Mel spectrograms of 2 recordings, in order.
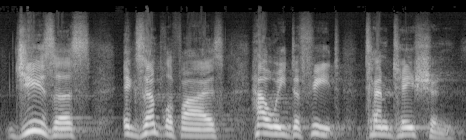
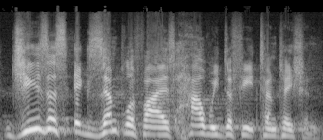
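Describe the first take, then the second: First: "Jesus exemplifies how we defeat temptation" slowly, with pauses between phrases; deliberate emphasis. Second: Said in the usual way. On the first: Real, not acted. Restates proposition slowly for emphasis.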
